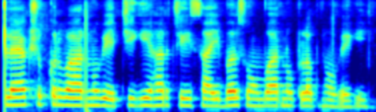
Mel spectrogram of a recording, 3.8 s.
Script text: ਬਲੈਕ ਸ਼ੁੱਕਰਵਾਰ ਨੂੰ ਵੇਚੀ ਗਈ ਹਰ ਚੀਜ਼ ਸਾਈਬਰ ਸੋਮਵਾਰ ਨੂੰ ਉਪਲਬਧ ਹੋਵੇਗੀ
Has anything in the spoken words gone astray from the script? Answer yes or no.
no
